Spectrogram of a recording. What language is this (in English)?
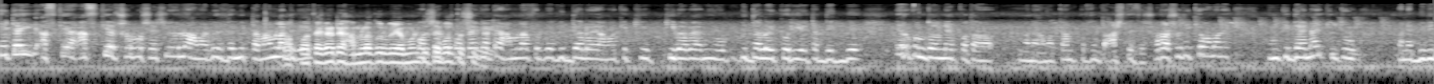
Romanian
